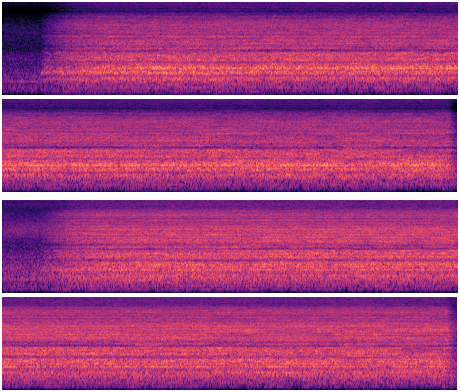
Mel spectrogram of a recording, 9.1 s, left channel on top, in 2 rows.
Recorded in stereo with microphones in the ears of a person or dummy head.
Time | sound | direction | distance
0.4 | a hair dryer | 75° right (ahead or behind) | 2 m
